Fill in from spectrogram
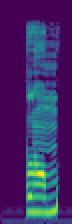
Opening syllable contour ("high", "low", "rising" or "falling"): rising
